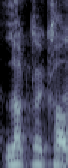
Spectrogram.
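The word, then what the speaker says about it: Lugnaquilla: We done Slieve Donard, and then we drove down to Lugnaculla, I think it is, Lugnaculla. Lugnaculla. That's how you say it.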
